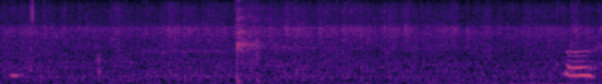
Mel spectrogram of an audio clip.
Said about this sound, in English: With rain out here.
